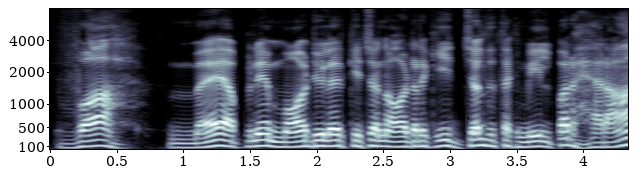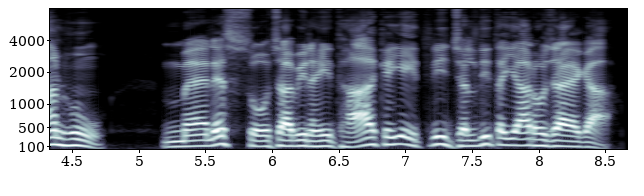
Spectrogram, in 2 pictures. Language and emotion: Urdu, surprised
